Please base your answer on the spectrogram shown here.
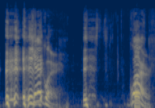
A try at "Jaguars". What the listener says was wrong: No, it's guar, not guire. This conversation is never gonna fucking stop because you are saying it wrong.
